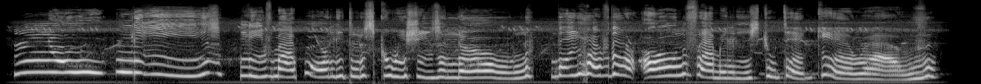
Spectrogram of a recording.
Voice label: Creature, Animation Reel. Playful, Energetic, Characters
